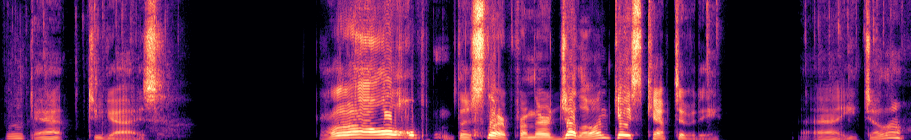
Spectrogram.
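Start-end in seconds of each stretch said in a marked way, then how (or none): 3.2-7.2 game narration. A narrator's reading.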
